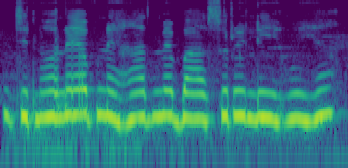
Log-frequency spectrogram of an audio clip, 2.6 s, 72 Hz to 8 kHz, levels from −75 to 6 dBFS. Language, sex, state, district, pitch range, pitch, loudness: Hindi, female, Jharkhand, Garhwa, 295-315 Hz, 300 Hz, -12 LUFS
